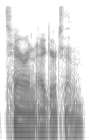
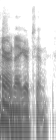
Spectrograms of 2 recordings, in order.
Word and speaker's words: Taron Egerton: I think it's Taron Egerton. I think that's how you say his name. I just like the last name Egerton. Oh yeah, Taron. I think it's Taron. Taron. Yeah, it's Egerton. Taron Egerton.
